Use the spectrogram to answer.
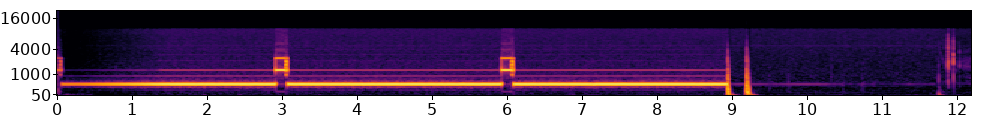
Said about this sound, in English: I have no idea what this device is, but isn't it nice to be able to hear the tone with no digital fuzz, thanks to the analog connection downtown?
